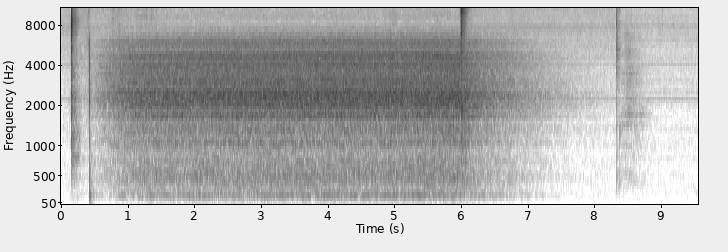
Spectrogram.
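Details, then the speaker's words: Hughes & Kettner Switchblade 50 W amp at 0 dB, about quarter volume, guitar volume rolled fully down: steady bright hiss over low hum rising as standby flips off. This is normal high-gain system noise with no guitar. "I'm going to flick off the standby here and you'll hear the noise also the guitars volume is rolled all the way down so this is just the system noise no guitar"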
